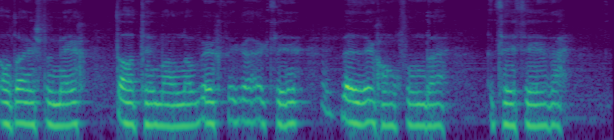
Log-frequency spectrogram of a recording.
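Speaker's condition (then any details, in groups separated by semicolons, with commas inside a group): ALS; reduced air makes talking effortful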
